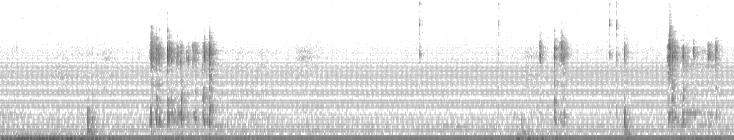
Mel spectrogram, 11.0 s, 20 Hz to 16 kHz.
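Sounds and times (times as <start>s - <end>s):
low electrical hum: 0.0s - 11.0s
computer keyboard keystrokes: 2.2s - 3.2s, 8.0s - 8.6s, 9.2s - 10.8s.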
